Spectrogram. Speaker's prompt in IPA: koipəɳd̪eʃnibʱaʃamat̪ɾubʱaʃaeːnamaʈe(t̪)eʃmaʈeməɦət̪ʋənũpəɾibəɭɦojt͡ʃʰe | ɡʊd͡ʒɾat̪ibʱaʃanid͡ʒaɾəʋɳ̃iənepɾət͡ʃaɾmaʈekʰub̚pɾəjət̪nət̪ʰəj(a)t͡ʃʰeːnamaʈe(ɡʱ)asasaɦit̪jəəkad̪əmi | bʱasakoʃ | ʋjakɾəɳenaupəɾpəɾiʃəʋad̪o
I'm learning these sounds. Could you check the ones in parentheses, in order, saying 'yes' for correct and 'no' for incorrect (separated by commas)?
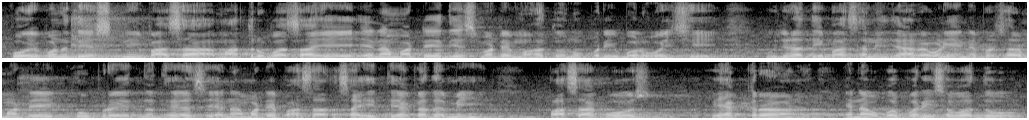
no, yes, no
